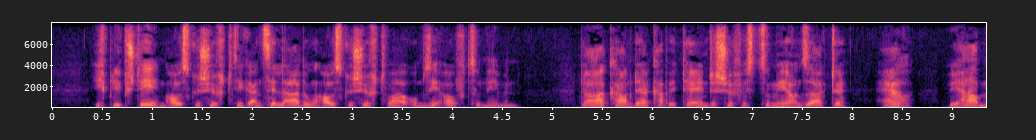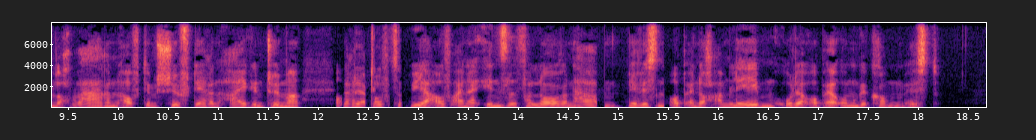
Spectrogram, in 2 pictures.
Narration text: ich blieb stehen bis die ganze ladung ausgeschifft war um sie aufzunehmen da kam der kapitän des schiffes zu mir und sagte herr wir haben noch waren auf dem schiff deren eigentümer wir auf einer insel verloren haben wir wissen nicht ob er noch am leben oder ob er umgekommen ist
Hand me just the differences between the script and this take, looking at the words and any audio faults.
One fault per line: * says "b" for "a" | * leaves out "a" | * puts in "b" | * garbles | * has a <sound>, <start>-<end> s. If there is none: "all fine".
* says "ausgeschifft" for "bis"
* garbles
* has a dropout, 14.8-14.9 s
* leaves out "nicht"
